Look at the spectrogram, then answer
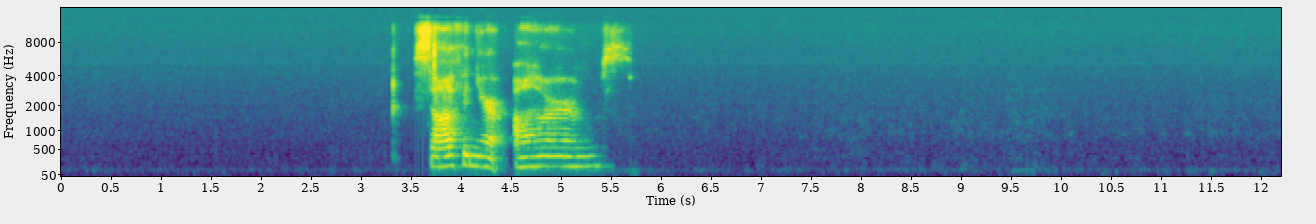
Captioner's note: silence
